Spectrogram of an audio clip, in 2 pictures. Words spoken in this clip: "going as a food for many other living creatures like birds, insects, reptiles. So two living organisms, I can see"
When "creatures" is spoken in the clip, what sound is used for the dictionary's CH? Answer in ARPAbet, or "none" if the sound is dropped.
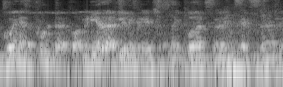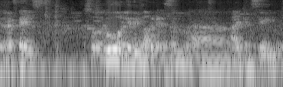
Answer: SH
